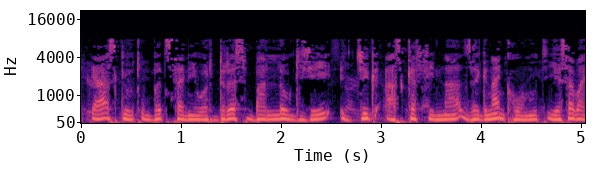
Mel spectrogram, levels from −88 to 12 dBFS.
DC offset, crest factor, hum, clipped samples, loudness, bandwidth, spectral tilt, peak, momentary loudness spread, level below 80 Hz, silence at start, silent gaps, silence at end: under 0.1%; 14 dB; none; under 0.1%; -22 LUFS; 8 kHz; -7 dB/octave; -8 dBFS; 3 LU; -40 dBFS; 0.05 s; none; 0 s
